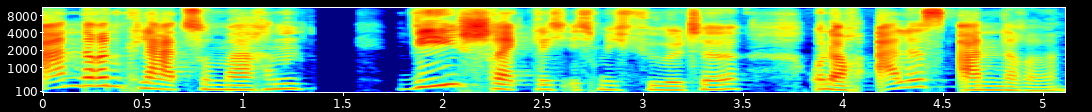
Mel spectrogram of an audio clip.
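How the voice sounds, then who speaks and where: A woman speaks at a fairly slow pace with a medium pitch and a plain, everyday voice. The recording is very clean, with a silent background. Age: 40s. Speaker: psychological counselor and podcast host. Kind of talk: personal storytelling monologue.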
